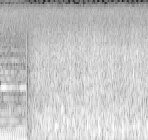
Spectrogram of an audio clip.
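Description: A held music chord from a commercial's closing ends abruptly about half a second in. A steady rain sound follows, with a dense crackling texture.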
